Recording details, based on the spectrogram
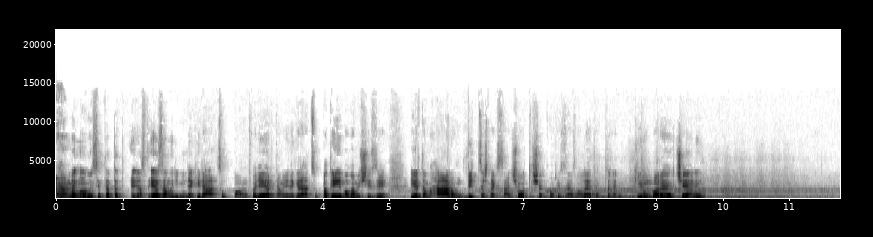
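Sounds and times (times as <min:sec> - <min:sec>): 
speech: 0:00.2 - 0:09.9
tram rumbling past outside with a faint metallic hum: 0:05.3 - 0:11.7.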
